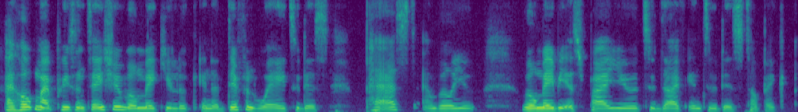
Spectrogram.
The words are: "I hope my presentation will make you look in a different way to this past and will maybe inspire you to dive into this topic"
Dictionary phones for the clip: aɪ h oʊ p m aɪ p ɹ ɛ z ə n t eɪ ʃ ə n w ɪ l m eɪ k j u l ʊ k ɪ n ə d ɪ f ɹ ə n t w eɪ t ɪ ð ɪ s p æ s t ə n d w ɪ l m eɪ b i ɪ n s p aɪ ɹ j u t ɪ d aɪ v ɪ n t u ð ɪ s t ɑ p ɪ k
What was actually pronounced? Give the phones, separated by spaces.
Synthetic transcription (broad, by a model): aɪ h oʊ p m aɪ p ɹ ɛ z ə n t eɪ ʃ ə n w ɪ l m eɪ k j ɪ l ʊ k ɪ n ə d ɪ f ɹ ə n t w eɪ t ɪ ð ɪ s p æ s t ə n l w ɪ l m eɪ b i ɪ n s p aɪ ɹ j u t ɪ d aɪ v ɪ n t u ð ɪ s t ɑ p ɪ k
